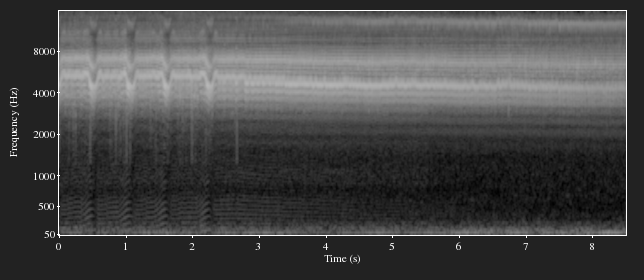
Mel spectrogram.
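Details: Nearby cicada opens with four rhythmic pulsing dips in its shrill buzz, then settles into a smooth, continuous high drone that fades slightly.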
